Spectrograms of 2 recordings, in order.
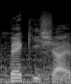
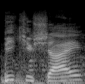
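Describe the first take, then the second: First: The first part is said as one word. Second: The first part is said as two letters. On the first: This is how Indonesian speakers say it. "the Indonesians say" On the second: This is how the local casters say it. "the way we pronounce"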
